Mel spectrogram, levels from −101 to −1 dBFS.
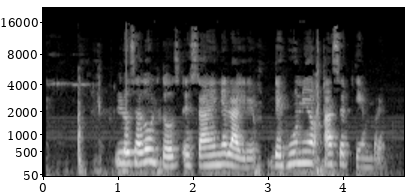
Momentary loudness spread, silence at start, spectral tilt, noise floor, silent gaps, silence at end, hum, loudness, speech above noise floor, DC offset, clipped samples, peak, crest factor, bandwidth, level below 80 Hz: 18 LU; 0.45 s; -5.5 dB/octave; -41 dBFS; none; 0.3 s; none; -19 LUFS; 21 dB; under 0.1%; under 0.1%; -2 dBFS; 20 dB; 15 kHz; -50 dBFS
